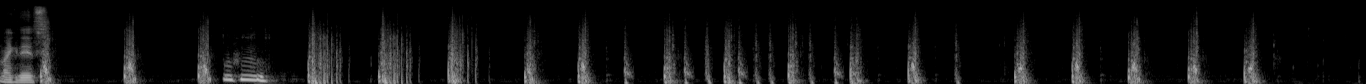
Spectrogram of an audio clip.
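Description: A sword repeatedly strikes a wooden target with sharp hits.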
